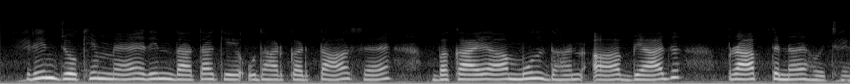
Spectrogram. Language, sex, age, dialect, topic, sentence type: Maithili, female, 18-24, Eastern / Thethi, banking, statement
